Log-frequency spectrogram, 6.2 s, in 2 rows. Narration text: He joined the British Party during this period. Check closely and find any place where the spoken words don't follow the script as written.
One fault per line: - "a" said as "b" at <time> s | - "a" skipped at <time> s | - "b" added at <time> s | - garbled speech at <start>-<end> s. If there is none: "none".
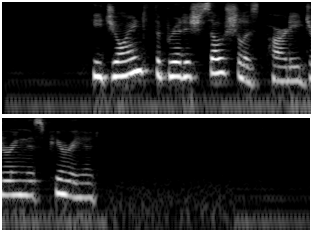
- "Socialist" added at 2.0 s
